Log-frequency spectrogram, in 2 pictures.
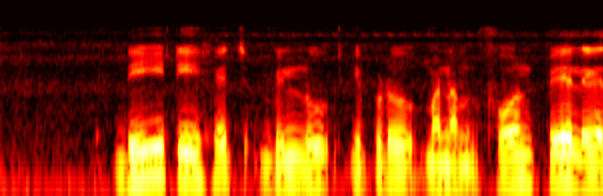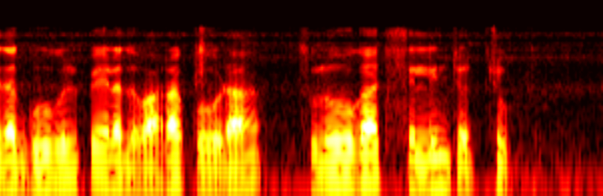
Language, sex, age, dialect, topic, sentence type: Telugu, male, 18-24, Southern, banking, statement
